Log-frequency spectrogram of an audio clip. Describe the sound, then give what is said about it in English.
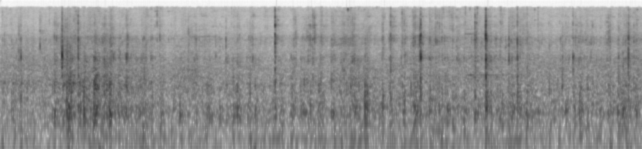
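A rolling suitcase dragged over cobblestones on a street in Rome makes a continuous rattling clatter of dense, irregular clicks and knocks at a steady, fairly loud level throughout, with no voices. “That is the sound of a rolling suitcase being dragged over cobblestones.”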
